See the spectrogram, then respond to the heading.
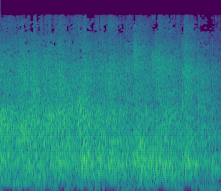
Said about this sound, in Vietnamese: Đó, cho anh chàng pháo tay về cái trí tuệ đó.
